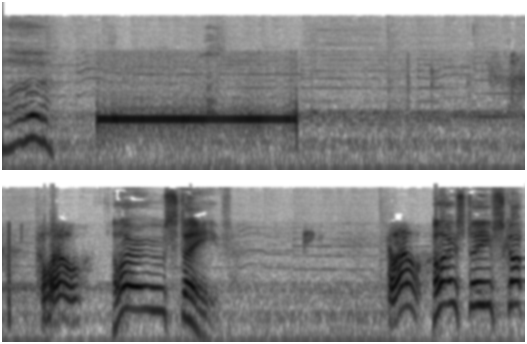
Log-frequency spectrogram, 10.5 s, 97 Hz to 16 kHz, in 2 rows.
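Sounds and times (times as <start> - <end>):
telephone ringback tone through a phone connection: 1.0 - 3.0
speech: 6.3 - 7.6, 9.1 - 10.4.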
